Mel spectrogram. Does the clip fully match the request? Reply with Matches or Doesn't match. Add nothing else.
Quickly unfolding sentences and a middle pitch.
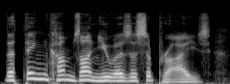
Matches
